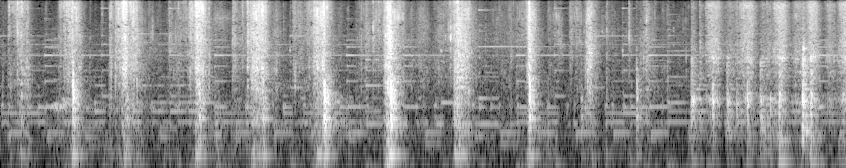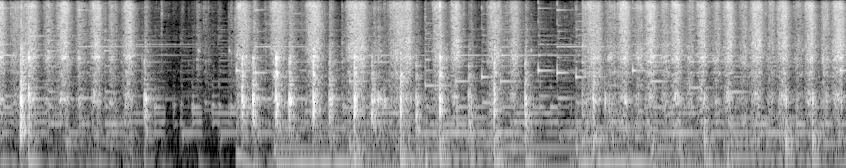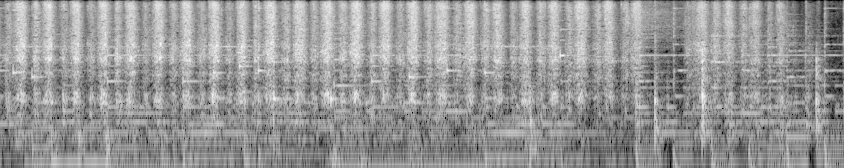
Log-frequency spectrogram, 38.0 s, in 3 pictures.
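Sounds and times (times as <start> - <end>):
food scraping on box grater: 0.0 - 15.0, 16.2 - 20.6, 21.4 - 37.3.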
